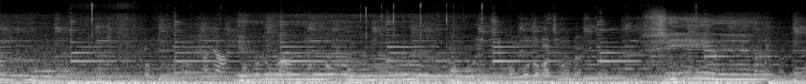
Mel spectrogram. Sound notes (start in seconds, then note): 0.7 honk honk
